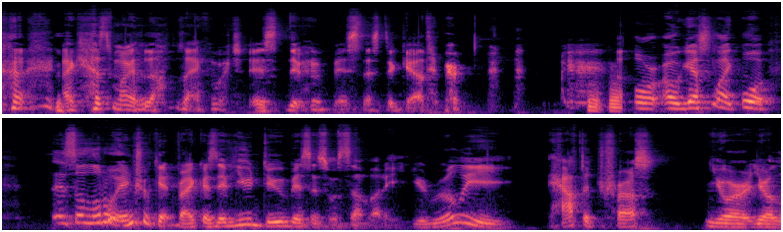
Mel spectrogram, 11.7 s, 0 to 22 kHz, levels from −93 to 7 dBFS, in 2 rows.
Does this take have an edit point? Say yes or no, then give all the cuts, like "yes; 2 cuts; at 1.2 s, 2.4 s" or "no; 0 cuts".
no; 0 cuts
